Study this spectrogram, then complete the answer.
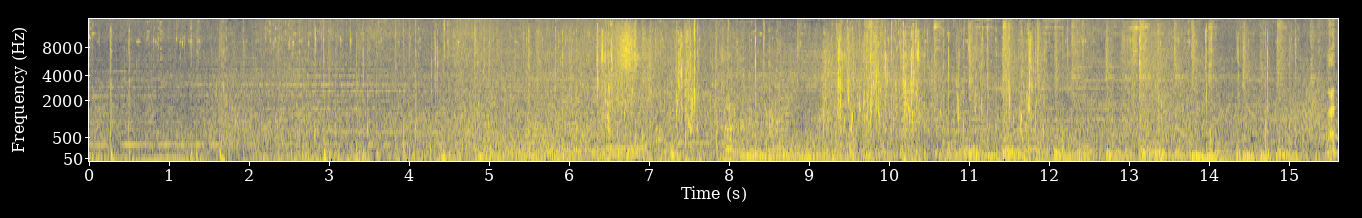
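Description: Roach the horse galloping in The Witcher 3, a steady drumming clip-clop of hooves mixed with the game's rushing ambience and occasional splashing bursts, continuous and fairly loud throughout.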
